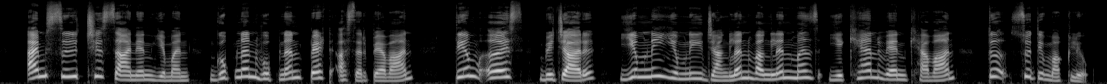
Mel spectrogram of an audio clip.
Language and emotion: Kashmiri, neutral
